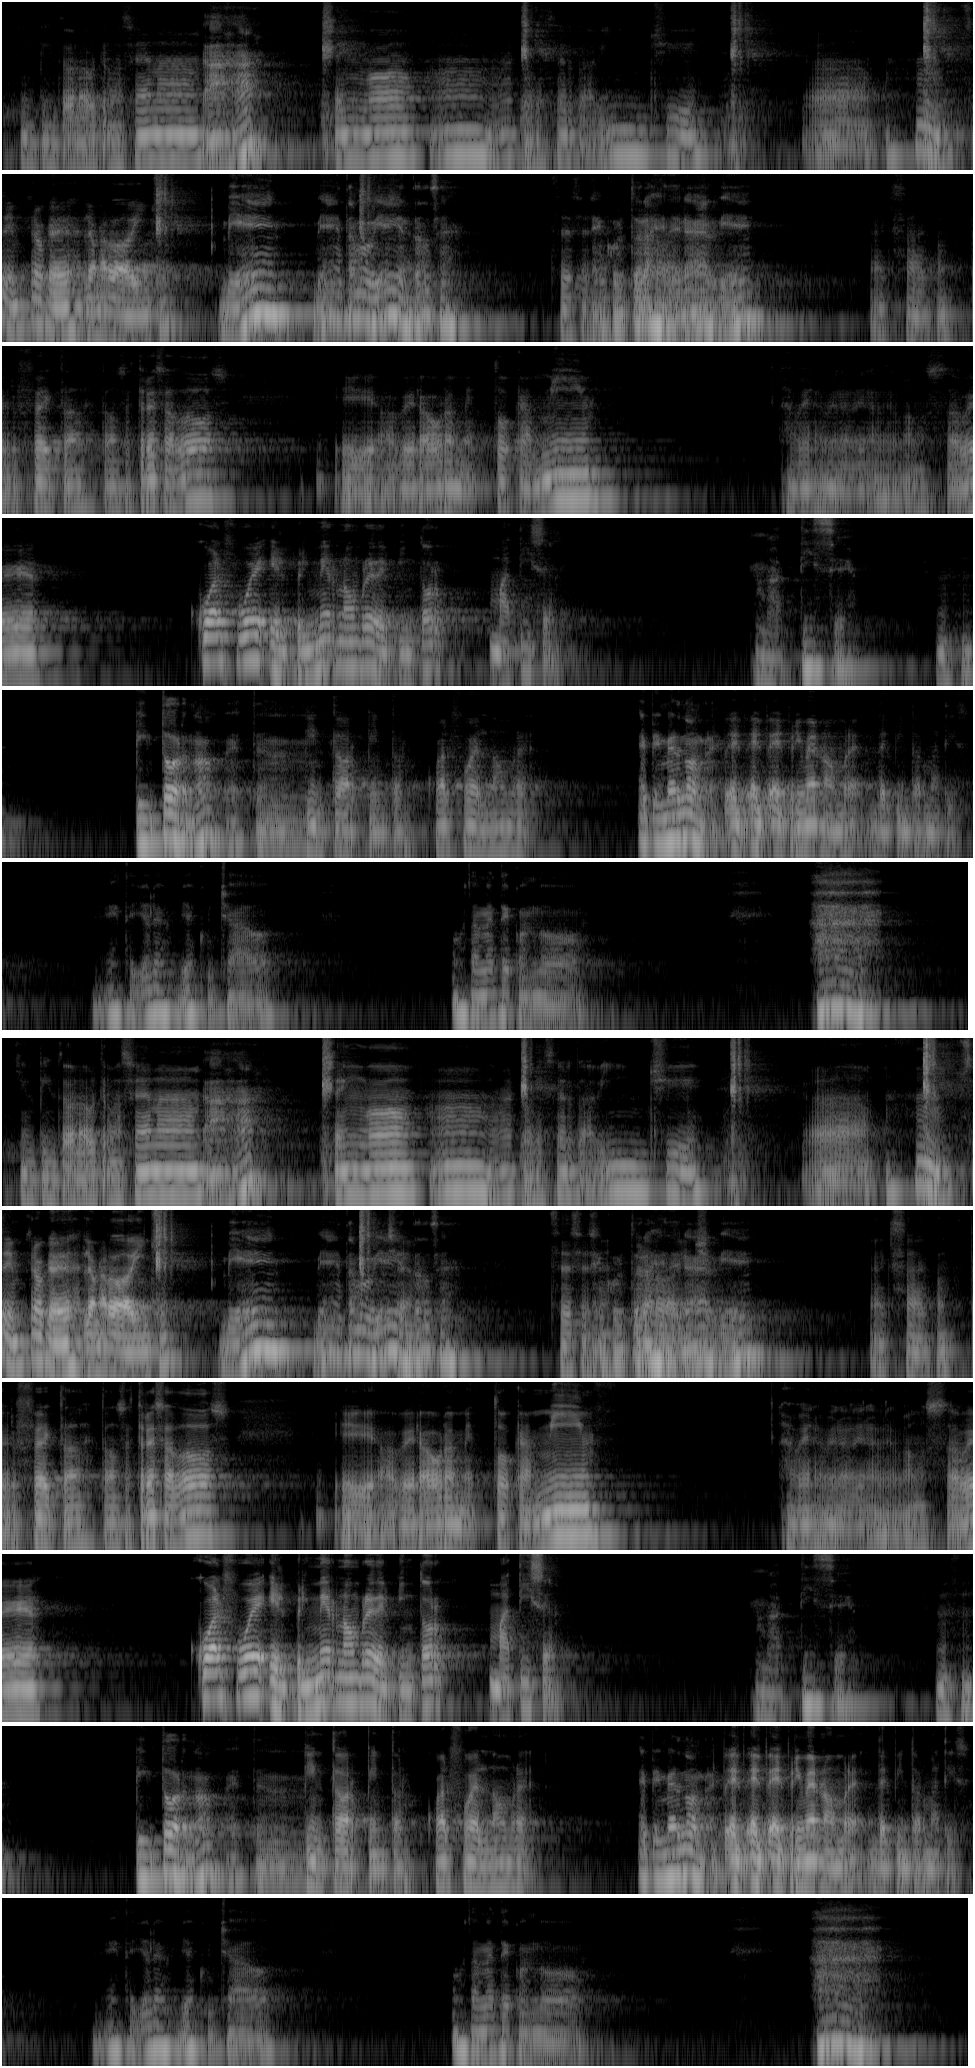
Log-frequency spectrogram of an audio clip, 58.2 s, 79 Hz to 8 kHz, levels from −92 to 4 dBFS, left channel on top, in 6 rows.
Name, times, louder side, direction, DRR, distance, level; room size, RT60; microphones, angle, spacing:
voice 1, 0.2-2.1 3.3-7.1 8.0-11.5 13.7-13.9 15.3-16.8 18.4-21.7 22.6-25.4 27.2-29.6 31.1-33.6 34.0-34.8 38.5-38.9 41.9-44.2 46.1-48.5, right 5 dB, 75° right, 0.6 m, -42 dB
voice 2, 2.0-2.7 11.9-14.5 15.6-17.4 36.6-37.8 40.2-42.0 45.2-46.0 49.5-51.3 53.1-54.4 56.6-57.4, equal, 10° left, 0.6 m, -42 dB
sound 1, 3.2-3.3 5.2-5.3 7.2-7.5 9.2-9.4 11.2-11.4 13.2-13.5, right 6 dB, 40° right, 0.8 m, -44 dB
29.0 x 22.0 x 5.9 m
head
